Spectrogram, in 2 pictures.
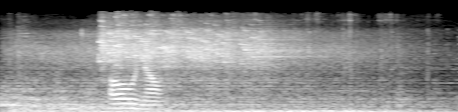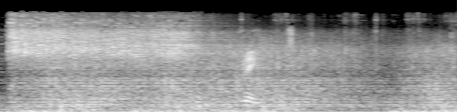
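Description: A blast of icy breath hisses and rushes.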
